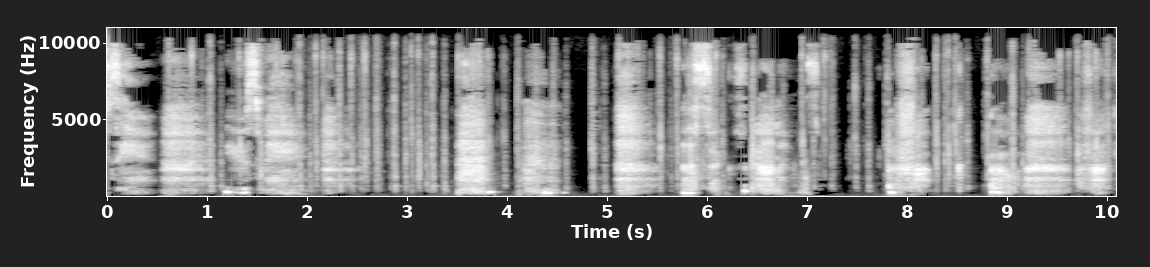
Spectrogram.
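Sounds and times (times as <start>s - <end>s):
typing on a keyboard: 0.6s - 10.0s
speech: 1.3s - 2.1s.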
